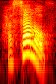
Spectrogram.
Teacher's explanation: Həsənov bax ənin üzərinə düşdü.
